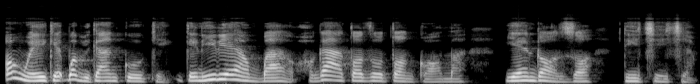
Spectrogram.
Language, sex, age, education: Igbo, female, 30-45, tertiary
